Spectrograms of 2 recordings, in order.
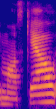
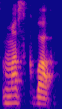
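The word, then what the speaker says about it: Москва: My pet peeve is when people say Moscow, even though I know in German that's how it's pronounced, but actually like it's Moskva. It's not even Moscow, Moscow. It's Moskva. Mhm.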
